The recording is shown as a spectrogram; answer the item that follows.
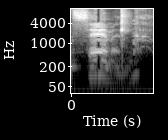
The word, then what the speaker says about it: salmon: He pronounces the L in salmon.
